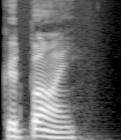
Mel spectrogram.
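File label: "goodbye", British English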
